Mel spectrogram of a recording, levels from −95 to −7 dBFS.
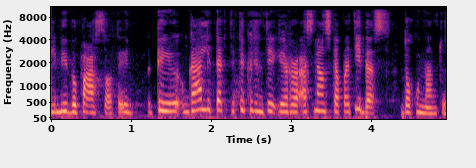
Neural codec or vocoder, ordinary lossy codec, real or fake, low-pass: codec, 16 kHz in and 24 kHz out, 1.1 kbps, FireRedTTS-2 codec; AAC, 48 kbps; fake; 9.9 kHz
